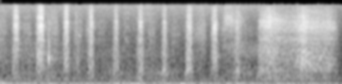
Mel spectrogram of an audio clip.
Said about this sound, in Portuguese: Logo chegou também o cachorro a farejar.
